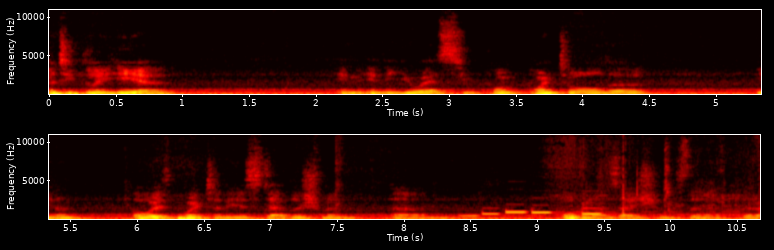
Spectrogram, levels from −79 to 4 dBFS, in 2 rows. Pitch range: 85-95 Hz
